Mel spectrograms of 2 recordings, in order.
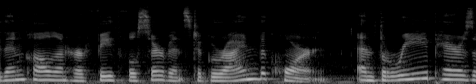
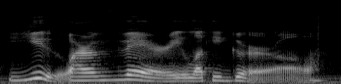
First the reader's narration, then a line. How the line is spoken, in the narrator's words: Pleased in a way, but not pleased because she could find no fault, Baba Yaga sneered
